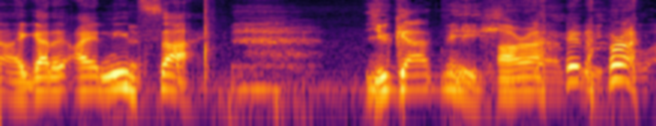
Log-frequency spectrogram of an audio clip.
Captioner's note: laughter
